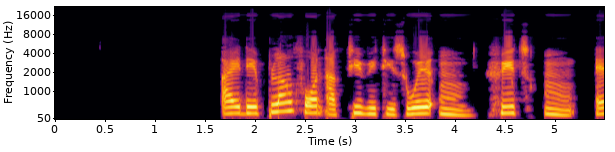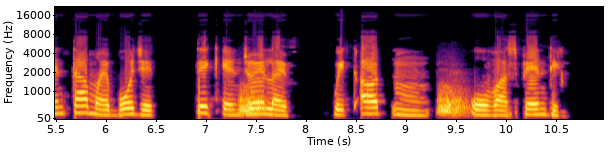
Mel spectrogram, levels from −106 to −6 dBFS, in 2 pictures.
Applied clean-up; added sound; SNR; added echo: classical method Wiener filter.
